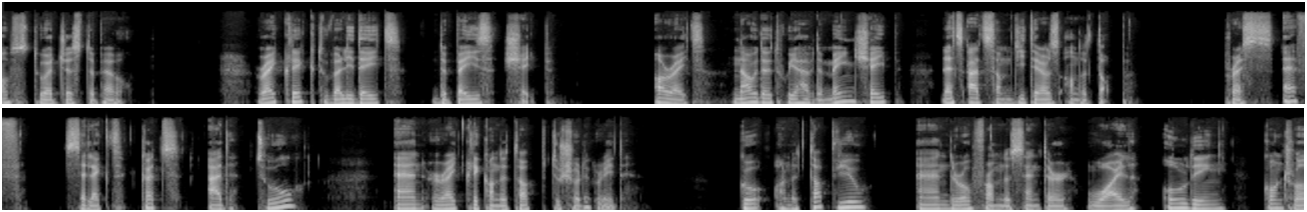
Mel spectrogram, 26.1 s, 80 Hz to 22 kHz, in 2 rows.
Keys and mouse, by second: 4.7 KP_Decimal, 5.9-8.7 middle drag, 9.1-10.0 shift+middle drag, 11.4 alt+f, 19.9-26.0 middle drag, 21.5 KP_7.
